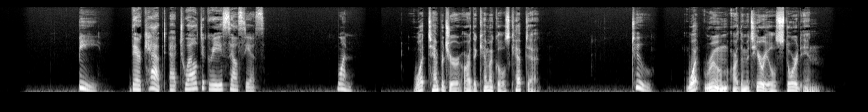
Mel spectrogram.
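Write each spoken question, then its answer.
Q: They're kept at 12 degrees Celsius.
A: 1: What temperature are the chemicals kept at?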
